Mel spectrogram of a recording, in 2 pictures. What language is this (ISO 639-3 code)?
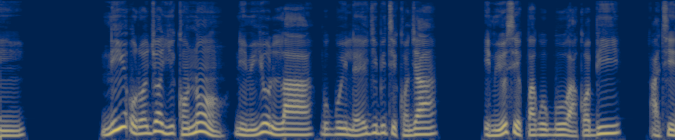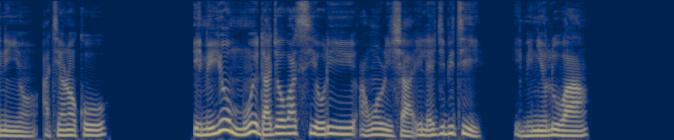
yor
